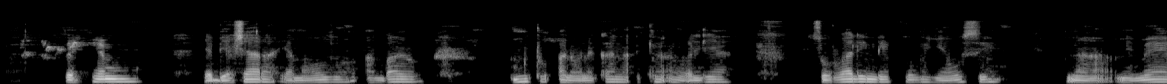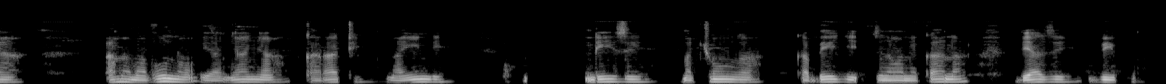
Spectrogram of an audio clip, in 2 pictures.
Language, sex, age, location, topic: Swahili, male, 18-24, Kisumu, finance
